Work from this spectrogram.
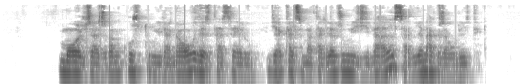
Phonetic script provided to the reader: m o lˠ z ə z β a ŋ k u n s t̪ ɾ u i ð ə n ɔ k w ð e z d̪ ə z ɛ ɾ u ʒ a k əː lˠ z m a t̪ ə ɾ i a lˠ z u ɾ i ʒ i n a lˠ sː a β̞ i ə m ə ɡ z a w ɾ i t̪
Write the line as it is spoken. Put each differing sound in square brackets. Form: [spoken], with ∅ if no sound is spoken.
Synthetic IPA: m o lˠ z ə z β a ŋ k u n s t̪ ɾ u i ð ə n ɔ [∅] w ð e z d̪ ə z ɛ ɾ u ʒ a k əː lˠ z m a t̪ ə ɾ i a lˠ z u ɾ i ʒ i n a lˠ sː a β̞ i ə [n] ə ɡ z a w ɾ i t̪

